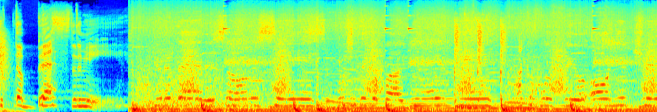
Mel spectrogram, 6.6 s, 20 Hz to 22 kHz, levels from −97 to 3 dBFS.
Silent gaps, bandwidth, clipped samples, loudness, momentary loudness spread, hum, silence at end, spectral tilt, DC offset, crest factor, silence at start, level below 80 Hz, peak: none; over 20 kHz; under 0.1%; -13 LUFS; 4 LU; none; 0 s; -4 dB/octave; under 0.1%; 12 dB; 0 s; -18 dBFS; 0 dBFS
